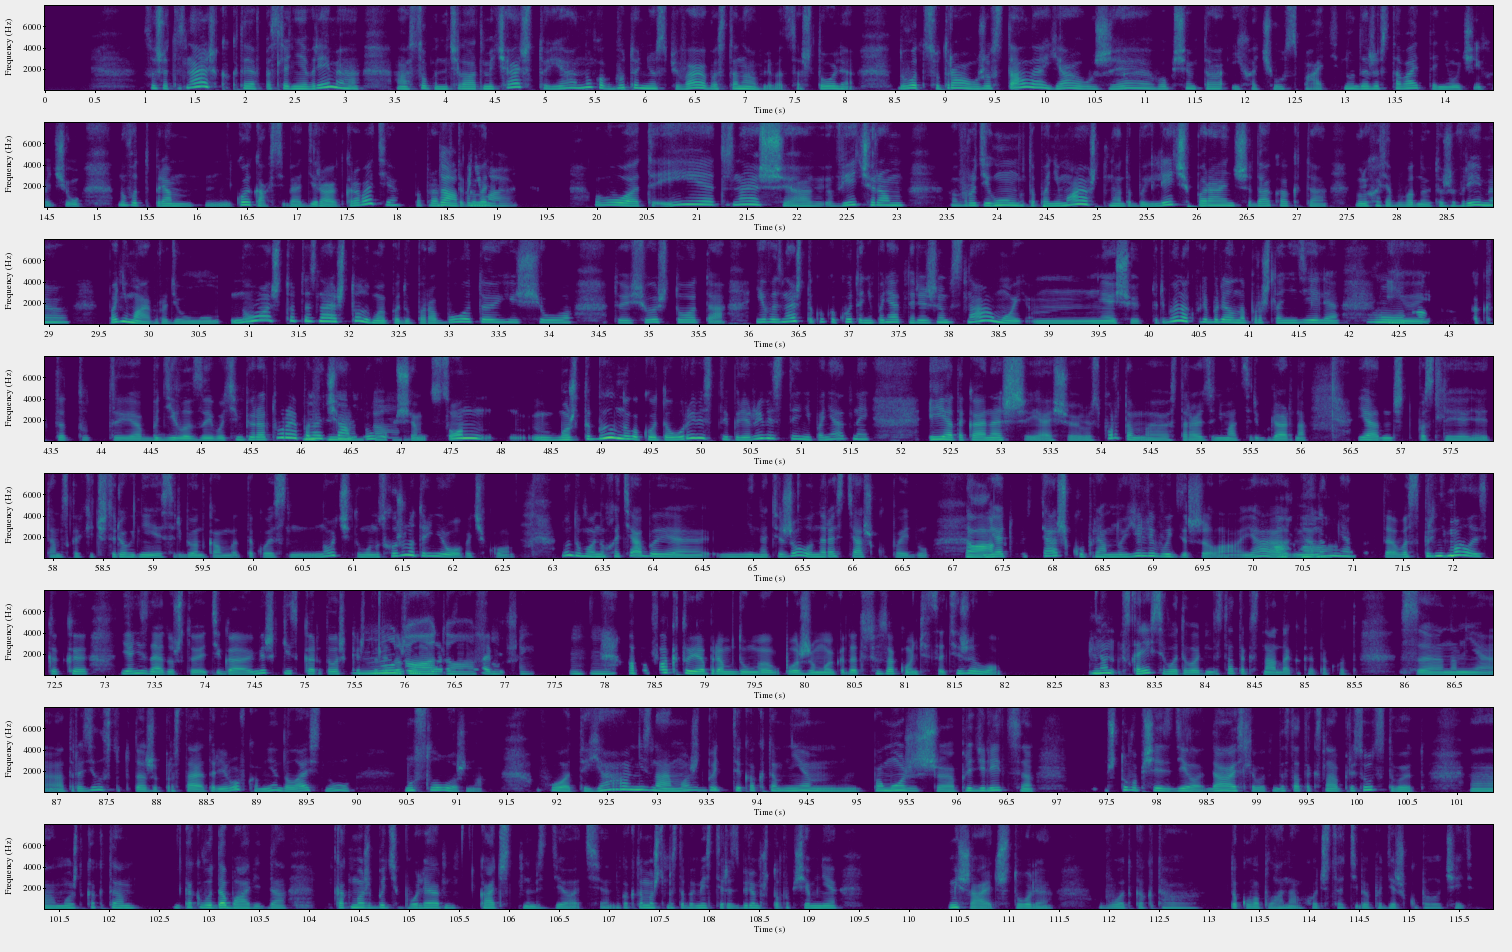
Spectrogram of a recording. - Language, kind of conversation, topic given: Russian, advice, Как улучшить сон и восстановление при активном образе жизни?
- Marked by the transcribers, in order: "значит" said as "начит"; laughing while speaking: "воспринималась"; throat clearing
